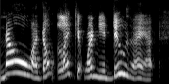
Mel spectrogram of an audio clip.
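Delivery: put-on high old lady voice. Acting out a playful line in a character voice, then admitting to slipping into an old lady accent. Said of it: "a little bit of old man".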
